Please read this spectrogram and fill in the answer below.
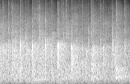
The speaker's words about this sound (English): So let's give him a round of applause as he comes to the stage.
